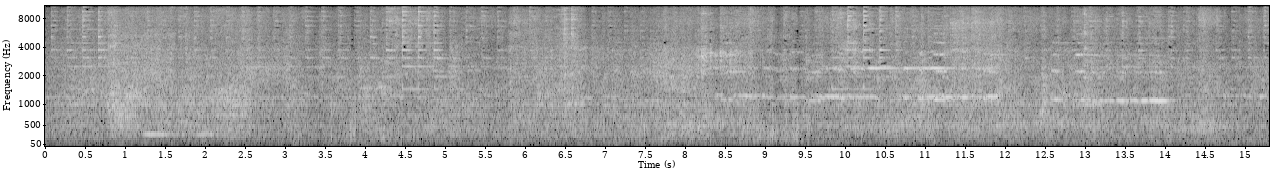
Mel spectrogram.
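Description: Freight train cars rolling past, a continuous rumble and clatter of steel wheels on the rails. From about halfway in, thin steady high-pitched squealing tones come and go over it, typical of wheel flanges squealing against the rail.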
